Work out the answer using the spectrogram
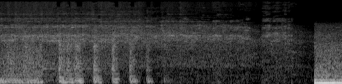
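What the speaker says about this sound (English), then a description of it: "I peel some slag" Slag being peeled and chipped off a fill weld on an open wheel spoke, a quick run of brittle cracking and clinking ticks that fades out, then a sudden loud burst at the end.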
